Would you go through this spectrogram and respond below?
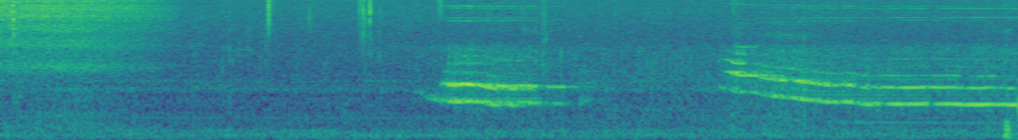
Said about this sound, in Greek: Και μια γάτα ακούγεται.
